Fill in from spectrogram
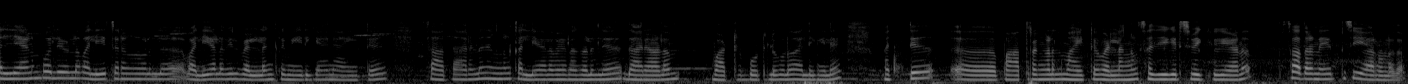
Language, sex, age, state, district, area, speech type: Malayalam, female, 18-30, Kerala, Idukki, rural, spontaneous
